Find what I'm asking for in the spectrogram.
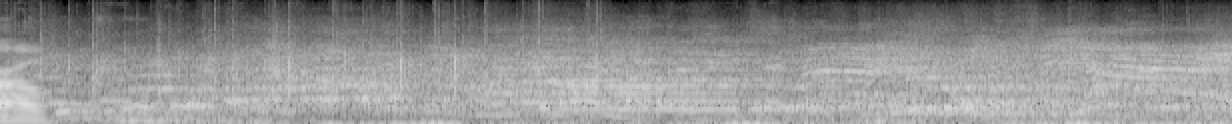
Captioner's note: audience applauding and cheering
